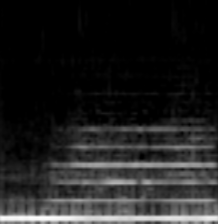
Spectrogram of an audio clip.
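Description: Amplified electric guitar feedback at a loud grindcore show: a steady, sustained whine, with higher squealing feedback tones joining just before a second in and cutting off near the end, over rapid drum hits.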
